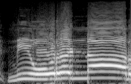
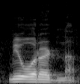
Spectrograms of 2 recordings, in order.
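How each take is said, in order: First: Very loud, high, drawn-out yell; stretched-out cry at the top of the voice; defiant full shout. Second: Said in the usual way. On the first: Acted. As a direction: bellow it slowly, refusing to be silenced. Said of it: "बर्तिमय ओरडत होता".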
